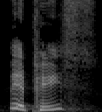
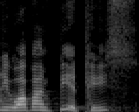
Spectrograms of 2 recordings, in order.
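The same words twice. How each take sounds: First: Dismissive. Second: Said in the usual way. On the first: Acted. Believer dismissing the hungry.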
